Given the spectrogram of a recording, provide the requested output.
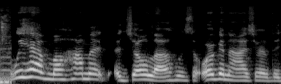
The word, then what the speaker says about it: Jalloh: Mohamed, Shevry's trying to correct me on the spelling of on the pronunciation of your last name. I see Jalloh, and I see Jollah.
